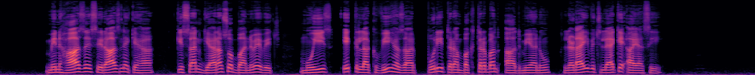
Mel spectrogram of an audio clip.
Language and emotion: Punjabi, neutral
